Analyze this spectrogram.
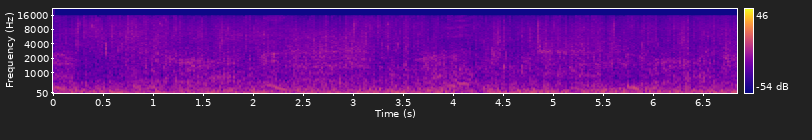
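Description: Wet, squelching flesh sounds churn steadily.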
